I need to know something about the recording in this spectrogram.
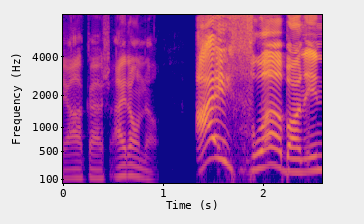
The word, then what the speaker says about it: Akaash: I want you all to go follow Akash. He's so funny. Akash or Akash? I say Akash, but I honestly don't even really know, because I know Indians who say Akash. I know Indians who say Akash.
